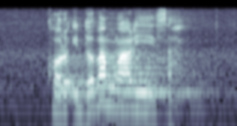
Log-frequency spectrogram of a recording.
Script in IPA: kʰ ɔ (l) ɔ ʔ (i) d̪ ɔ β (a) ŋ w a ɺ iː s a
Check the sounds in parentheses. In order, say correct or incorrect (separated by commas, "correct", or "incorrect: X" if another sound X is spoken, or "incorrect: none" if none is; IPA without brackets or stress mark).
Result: incorrect: ɾ, correct, correct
